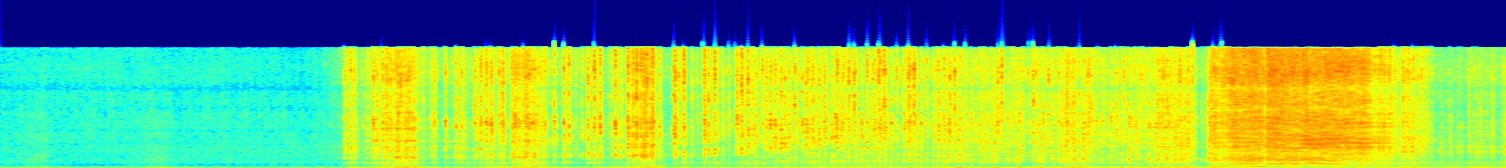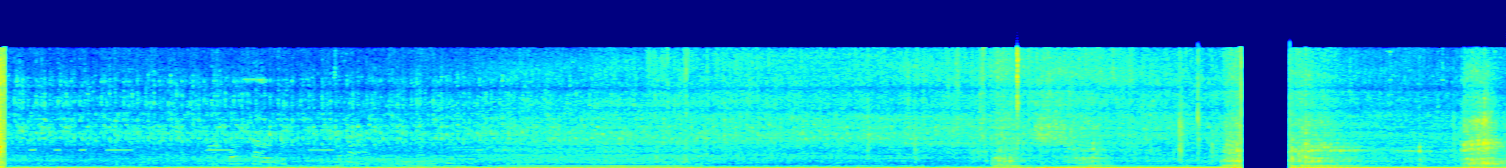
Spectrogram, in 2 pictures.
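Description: A motor vehicle driving past on the street, its engine revving up and back down, loudest from about four to fifteen seconds in. A steady low rumble runs underneath.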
